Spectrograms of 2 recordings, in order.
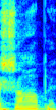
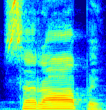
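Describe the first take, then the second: First: शाप as one clean syllable, shaap with no r; शाप spoken as the proper pure form; correct pronunciation. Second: शराप with an extra vowel, sa-raap in two syllables; शराप spoken as the mistaken everyday form; wrong pronunciation. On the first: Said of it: "शाप होता है". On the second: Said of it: "लेकिन शराप नहीं होता". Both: Shown as a demonstration.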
